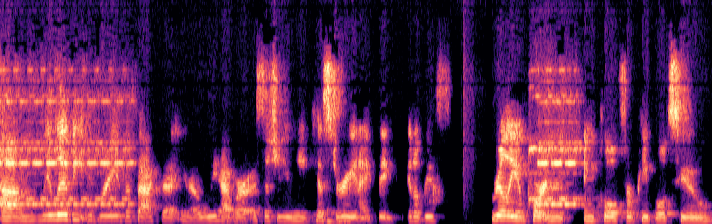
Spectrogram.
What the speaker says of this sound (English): Sorry, that's the phone.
